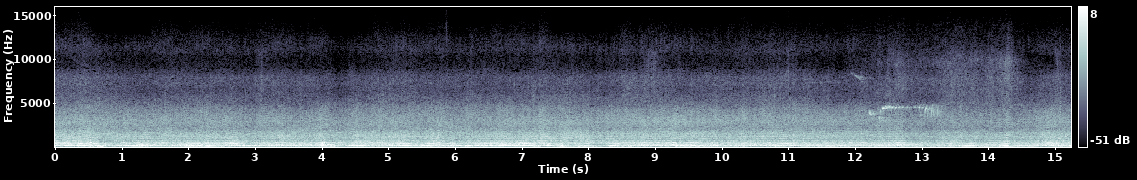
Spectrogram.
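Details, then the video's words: Honey bees in flight at their hive entrance during a sunny spell in February, recorded less than a foot away on a GoPro; thick low buzzing that never lets up, with a brief bird chirp near the end. "4K Honey Bees - ambient video and audio"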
